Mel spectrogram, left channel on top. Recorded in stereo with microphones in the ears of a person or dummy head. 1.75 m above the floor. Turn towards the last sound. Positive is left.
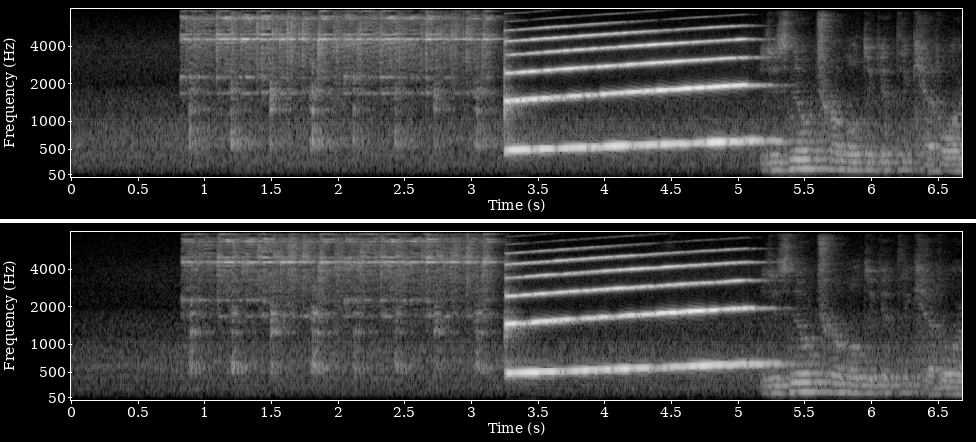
turn(degrees=40)  # may be behind; listen again after turning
